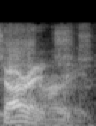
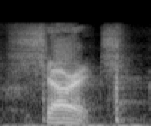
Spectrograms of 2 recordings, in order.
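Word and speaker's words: Šarić: Also, make sure you're pronouncing it's Saric. – Saric. – Come on, Mark Zumoff doesn't break his lisp every single game pronouncing it that way for nothing.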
